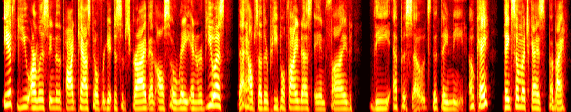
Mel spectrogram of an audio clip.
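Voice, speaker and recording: A middle-aged woman hosting a podcast alone, talking in an earnest, reflective and hopeful way, her voice raspy from a cold. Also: medium pitch, moderate pace, a little mellow, dry recording, studio quality. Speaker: podcast host. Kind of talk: heartfelt solo podcast monologue.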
